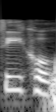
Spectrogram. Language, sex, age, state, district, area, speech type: Urdu, female, 30-45, Delhi, South Delhi, rural, read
